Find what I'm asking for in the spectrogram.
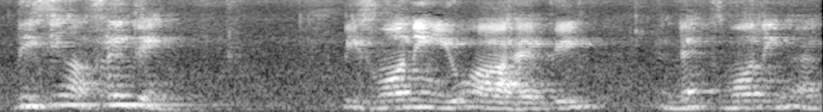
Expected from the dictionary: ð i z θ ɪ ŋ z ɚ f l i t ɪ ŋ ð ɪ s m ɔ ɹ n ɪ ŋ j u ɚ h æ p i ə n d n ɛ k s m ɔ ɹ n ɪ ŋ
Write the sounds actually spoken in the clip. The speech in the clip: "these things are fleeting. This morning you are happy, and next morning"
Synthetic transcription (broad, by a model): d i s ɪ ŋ ɚ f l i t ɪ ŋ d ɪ s m ɔ ɹ n ɪ ŋ j u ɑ h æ p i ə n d n ɛ k s m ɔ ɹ n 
